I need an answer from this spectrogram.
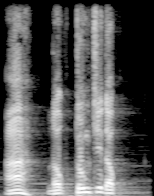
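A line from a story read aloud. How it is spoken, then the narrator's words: Shouting. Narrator (Vietnamese): Vừa hét, Lạc Tử Khư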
